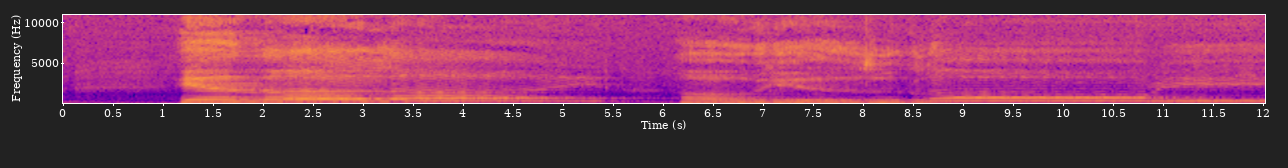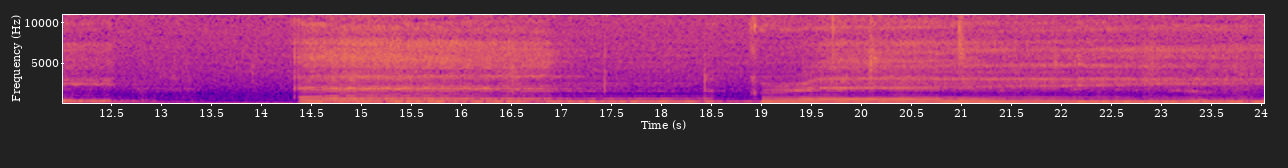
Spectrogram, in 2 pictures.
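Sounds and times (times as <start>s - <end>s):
person humming a hymn: 1.2s - 5.6s, 6.2s - 12.9s, 14.4s - 24.0s.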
